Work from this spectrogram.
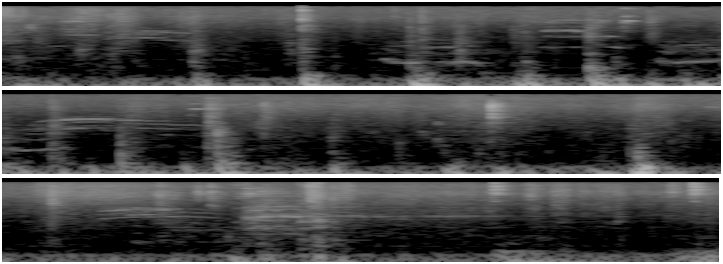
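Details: Foster kittens of the cat Gaia during a weigh-in on a live foster cam indoors, mother nearby; several high, arched mews rise and fall between shuffling and handling bumps, with a louder burst of mewing toward the end.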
